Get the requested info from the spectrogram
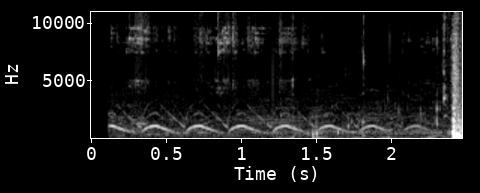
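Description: A siren-like wail whose pitch rises and falls rapidly, about four times a second.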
